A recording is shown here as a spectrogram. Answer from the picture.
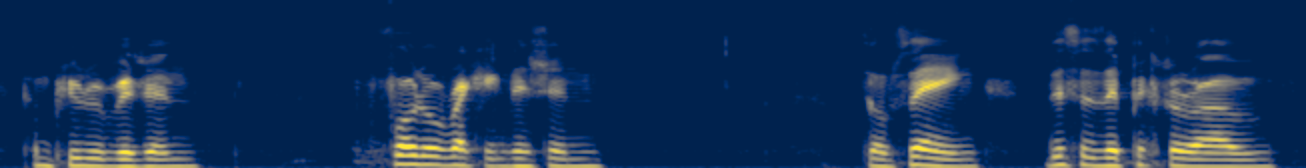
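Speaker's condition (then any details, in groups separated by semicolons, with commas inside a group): Cerebral palsy; reliable voice, uses voice control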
